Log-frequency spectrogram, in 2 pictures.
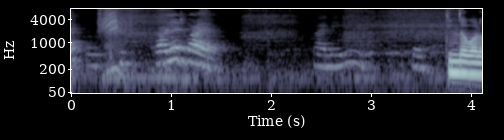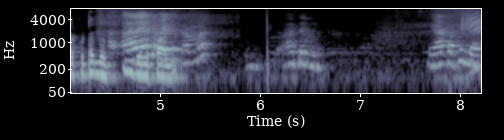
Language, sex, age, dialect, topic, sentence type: Telugu, male, 18-24, Telangana, agriculture, question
